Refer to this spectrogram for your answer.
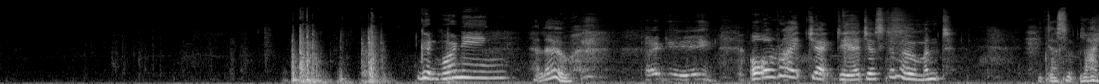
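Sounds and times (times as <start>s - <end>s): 
wooden door opening: 2.8s - 4.0s
speech: 4.2s - 9.6s, 10.3s - 10.9s.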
